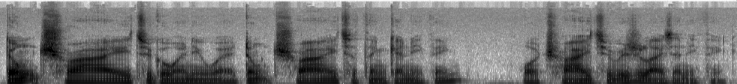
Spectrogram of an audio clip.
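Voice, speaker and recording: A man leading a guided breathing meditation, talking slowly and calmly through each step. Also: low voice, vocal fry. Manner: slow, calm, instructive.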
